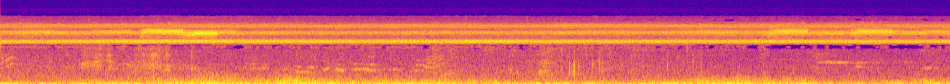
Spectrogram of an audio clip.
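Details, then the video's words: A nocturnal cricket chorus rings in steady, shrill layered trills, with short louder chirp phrases around two and eight seconds, over faint low background noise. "Night Cricket Sound"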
